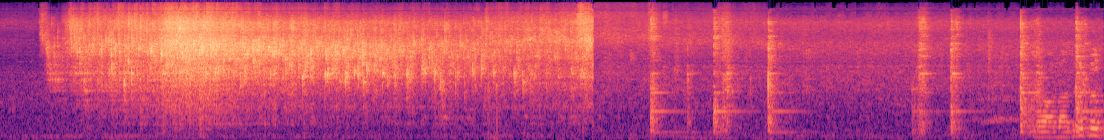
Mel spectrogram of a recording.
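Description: A loud, bright sizzle of onions dropped into hot oil, fading after a few seconds into quieter frying with clanks of a utensil against the pan.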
